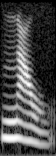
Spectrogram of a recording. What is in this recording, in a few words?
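"ngau4", Cantonese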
